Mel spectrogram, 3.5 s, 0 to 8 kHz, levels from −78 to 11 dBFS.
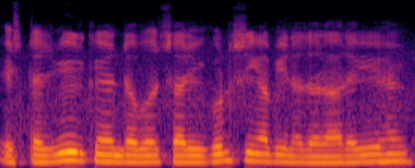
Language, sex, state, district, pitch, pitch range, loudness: Hindi, male, Jharkhand, Sahebganj, 120 Hz, 115-130 Hz, -14 LUFS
